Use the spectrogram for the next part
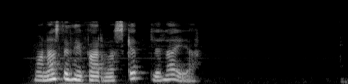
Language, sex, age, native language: Icelandic, female, 60-69, Icelandic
